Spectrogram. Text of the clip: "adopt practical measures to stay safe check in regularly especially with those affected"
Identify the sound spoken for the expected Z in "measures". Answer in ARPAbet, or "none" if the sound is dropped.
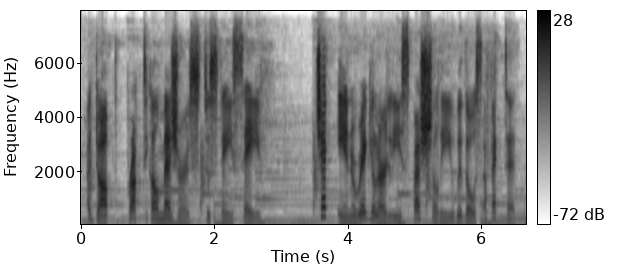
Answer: S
